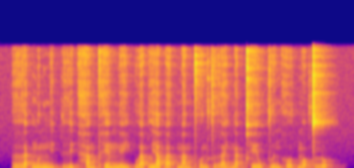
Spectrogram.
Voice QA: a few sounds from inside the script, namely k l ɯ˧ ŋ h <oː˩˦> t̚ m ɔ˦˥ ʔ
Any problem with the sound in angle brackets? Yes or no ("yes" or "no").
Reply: yes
